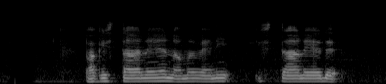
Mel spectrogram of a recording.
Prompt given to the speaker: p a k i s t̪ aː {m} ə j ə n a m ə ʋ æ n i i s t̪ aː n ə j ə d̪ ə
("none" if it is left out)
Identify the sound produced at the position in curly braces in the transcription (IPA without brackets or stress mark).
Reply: n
